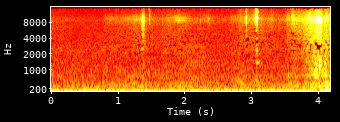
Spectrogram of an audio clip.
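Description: Metal tweezers tap against a small plastic part.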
